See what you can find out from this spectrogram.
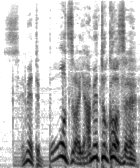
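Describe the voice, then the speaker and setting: Husky, high-voiced wary warrior. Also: male voice, sing-song, moderate pace, faint music behind, exaggerated voice. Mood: uneasy protest. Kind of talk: radio drama acting.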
